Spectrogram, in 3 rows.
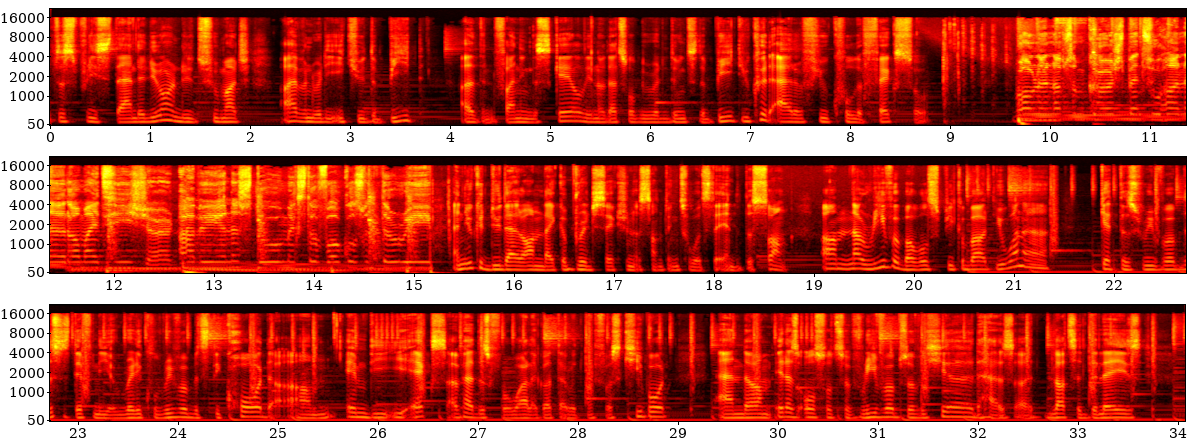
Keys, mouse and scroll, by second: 7.4 F1, 7.6 F1.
